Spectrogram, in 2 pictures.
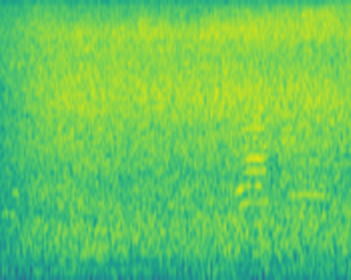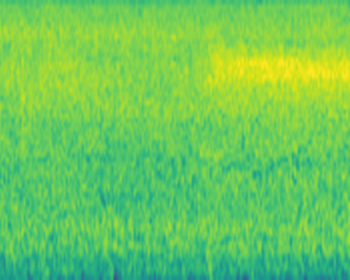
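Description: Loud, steady roar of rushing water from a powerful waterfall near Landour, Dehradun, filling the whole clip with constant broadband noise and no pauses.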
